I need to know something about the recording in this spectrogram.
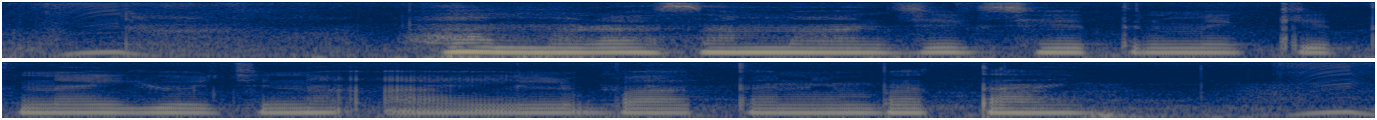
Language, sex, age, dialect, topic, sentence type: Bhojpuri, female, <18, Southern / Standard, banking, question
